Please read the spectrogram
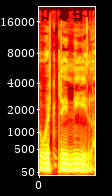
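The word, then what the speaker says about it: Whitley Neill: Nochmal zur, ich habe jetzt gerade nachrecherchiert, also es wird wirklich Whitley Neal ausgesprochen. – Okay, Whitley Neal, okay. – Ja. Das ist das Doppel-L bei Neal ist nur eine Schreibvariante, aber sonst der Vorname Neal, der ja keltischen Ursprungs ist. Und der wird Nil ausgesprochen, da gibt es gar kein Vertun.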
